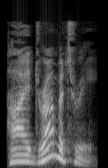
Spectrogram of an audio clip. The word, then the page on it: hydrometry: British English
